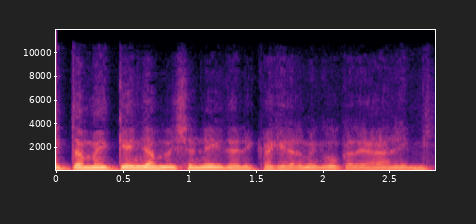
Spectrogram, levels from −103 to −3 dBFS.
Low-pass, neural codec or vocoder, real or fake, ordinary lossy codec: 10.8 kHz; codec, 16 kHz in and 24 kHz out, 0.4 kbps, LongCat-Audio-Codec, fine tuned four codebook decoder; fake; AAC, 48 kbps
